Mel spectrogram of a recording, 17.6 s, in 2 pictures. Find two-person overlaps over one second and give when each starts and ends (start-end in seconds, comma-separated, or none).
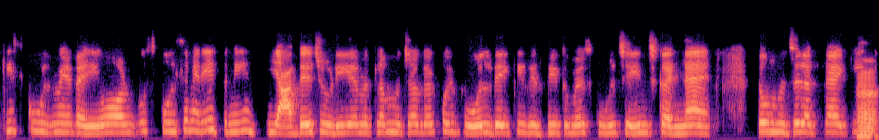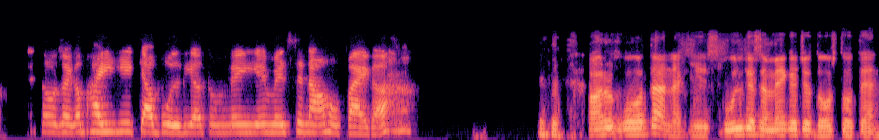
none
